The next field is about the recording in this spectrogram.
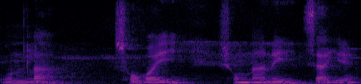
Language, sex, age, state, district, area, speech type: Bodo, female, 45-60, Assam, Baksa, rural, spontaneous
